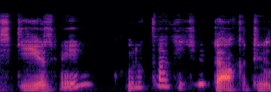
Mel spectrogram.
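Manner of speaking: indignant, offended pit bull voice, breathy whisper. Acting out a pit bull told to get off the bed: offended pit bull voice. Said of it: "Pit bull ears go back like".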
